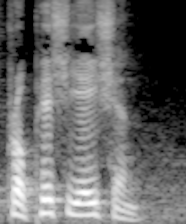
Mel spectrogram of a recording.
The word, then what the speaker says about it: propitiation: I've never known how to pronounce it correctly, so I finally looked it up in a dictionary on my phone, and I hit the play button to where it says to how to pronounce it. It's propitiation.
